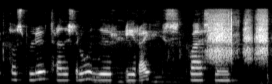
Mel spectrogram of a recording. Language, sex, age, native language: Icelandic, female, 30-39, Icelandic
